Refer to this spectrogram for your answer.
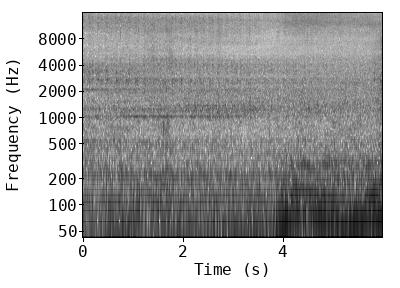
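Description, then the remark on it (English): A car engine idles steadily in a driveway, a continuous low rumble that grows slightly louder and heavier near the end, with no voices. “There's a car out in the driveway, so we'll give him the benefit of the doubt on that one.”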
